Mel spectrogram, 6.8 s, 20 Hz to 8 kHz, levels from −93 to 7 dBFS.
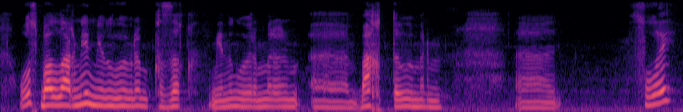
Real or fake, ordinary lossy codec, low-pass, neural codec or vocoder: real; none; 7.2 kHz; none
